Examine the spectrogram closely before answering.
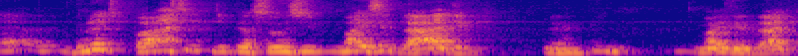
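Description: A high-pitched man talks very slowly with lively intonation against noticeable background noise. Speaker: visiting grandfather. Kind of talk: casual chat.

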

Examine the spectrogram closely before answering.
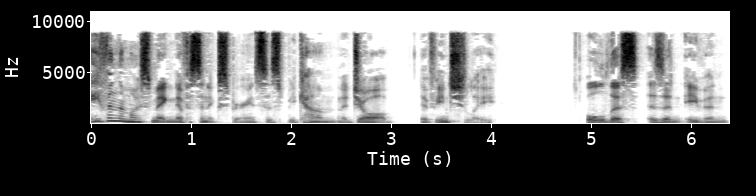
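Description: This man has a New Zealand accent, lively intonation and a somewhat breathy voice. The sound is dry and close with no echo, over a quiet background. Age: 30s. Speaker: podcast host. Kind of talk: personal reflective monologue.

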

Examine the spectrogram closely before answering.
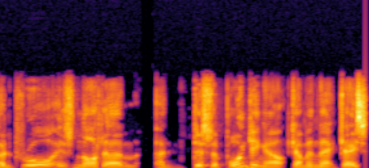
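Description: Lively intonation comes at a moderate pace in a dry, close sound with no echo against a quiet background. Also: man. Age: old. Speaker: radio host. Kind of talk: solo reflective monologue.

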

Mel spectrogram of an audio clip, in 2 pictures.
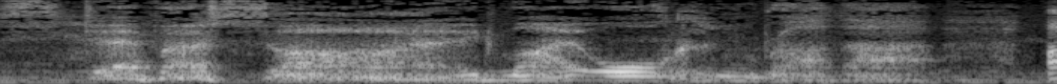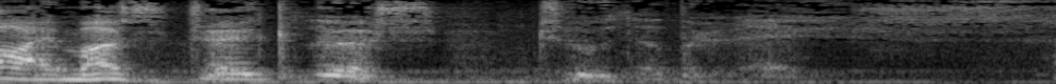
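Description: A man's very slow put-on character voice over clear background noise. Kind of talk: mock-heroic fantasy speech. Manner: pompous, commanding.

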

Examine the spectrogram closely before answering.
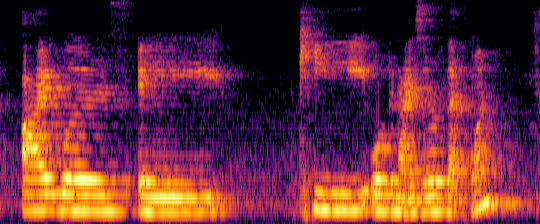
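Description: A woman talks at a medium pitch. Noticeable noise sits in the background. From India. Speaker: youth council chair. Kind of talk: public talk. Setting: cafe with live audience.

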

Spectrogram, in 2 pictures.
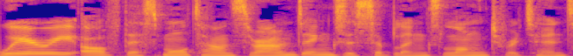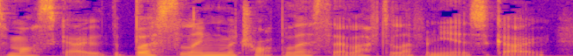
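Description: A woman talks very fast in a fairly low voice. She has a slight Liverpool accent. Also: ordinary pitch variation. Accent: mild Liverpool (Scouse). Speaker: speech therapist. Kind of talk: casual chat. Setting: studio.

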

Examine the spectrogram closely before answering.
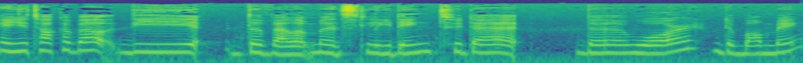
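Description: A woman with a normal speaking voice talks at a fairly high pitch and a fairly slow pace. Her intonation is fairly even and her loudness very even. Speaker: radio host. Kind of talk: scripted narration. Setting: studio.

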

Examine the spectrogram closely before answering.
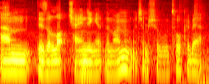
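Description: Over noticeable background noise, a man with a very deep, low voice talks very fast with fairly even intonation. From New Zealand, Wellington. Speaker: mortgage adviser. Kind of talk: interview.

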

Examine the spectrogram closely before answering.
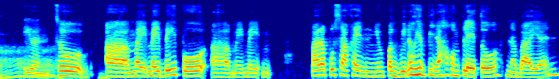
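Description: A woman speaks at a very slow pace with medium pitch, ordinary pitch variation and a dark, mellow tone, recorded dry and close with no echo. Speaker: data manager at a research agency. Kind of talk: interview.

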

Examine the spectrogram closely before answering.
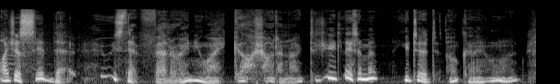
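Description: A man with a New Zealand accent, relaxed and warm in tone, at a fairly quick pace, in a dry, close sound with no echo but noticeable background noise. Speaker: radio host. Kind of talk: radio DJ patter between songs. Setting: radio studio. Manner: chatty, rambling, quirky and playful, with hesitations and self-amused asides; relaxed, conversational and jokey, with a warm, whimsical tone.

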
